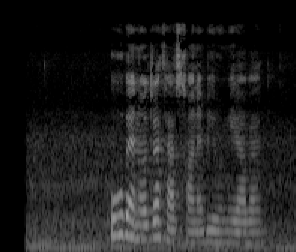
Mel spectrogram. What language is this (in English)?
Persian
